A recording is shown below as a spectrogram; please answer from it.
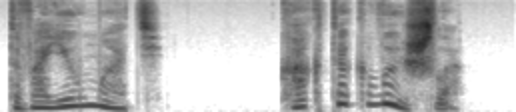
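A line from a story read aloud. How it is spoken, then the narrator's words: Confused. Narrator (Russian): растерянно произношу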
